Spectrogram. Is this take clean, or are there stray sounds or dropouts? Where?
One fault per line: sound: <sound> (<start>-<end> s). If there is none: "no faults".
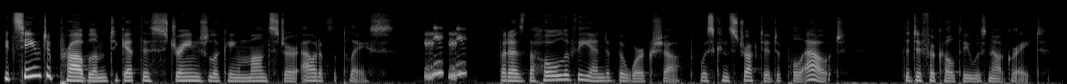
sound: laugh (4.2-4.7 s)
